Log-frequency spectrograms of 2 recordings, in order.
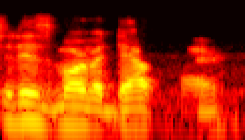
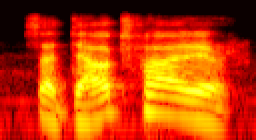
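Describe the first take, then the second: First: Said in the usual way. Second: Slow Scottish "It's a doubt fire"; Scottish accent. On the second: Shown as a demonstration. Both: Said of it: "my Scottish accent".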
